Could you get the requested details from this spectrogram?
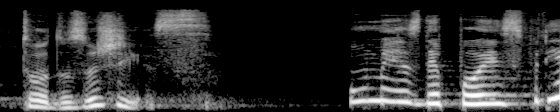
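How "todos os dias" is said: softer and slow, lingering; soft echo. Real, not acted. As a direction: let it sink in quietly. Soft repeat. (eco mais suave e lento)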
